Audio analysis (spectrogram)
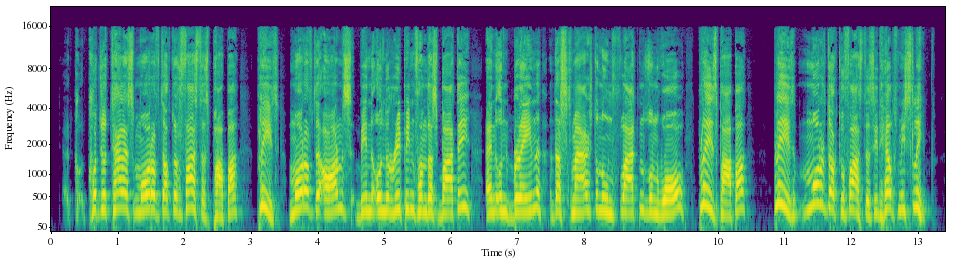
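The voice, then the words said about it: Put-on German-ish accent. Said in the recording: “that was a German-ish accent.”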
